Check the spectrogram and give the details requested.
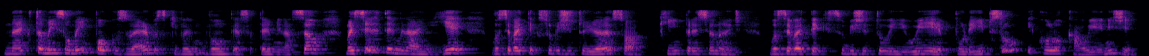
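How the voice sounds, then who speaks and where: A woman's voice: on the low side, fairly quick, few pauses, darkish tone. Patient Brazilian woman teaching grammar. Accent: Brazilian Portuguese. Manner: patient, reassuring, checks in with "tá bom?". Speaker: English teacher. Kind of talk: video lesson explaining grammar. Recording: roomy, dull lo-fi recording.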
